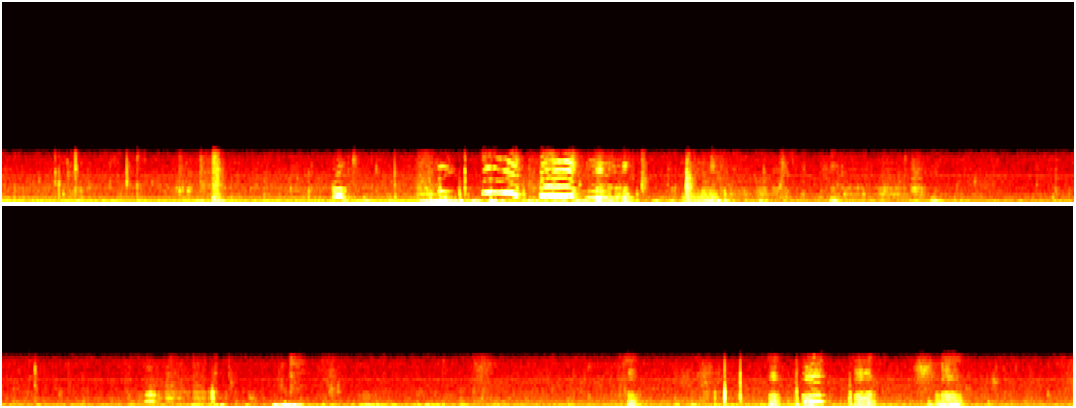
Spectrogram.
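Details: Twenty-day-old Turkmen Alabai puppies whimpering and yipping, with short squeaky cries clustered around the fourth second and more scattered thin whines later, over a low rumbling background.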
